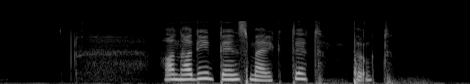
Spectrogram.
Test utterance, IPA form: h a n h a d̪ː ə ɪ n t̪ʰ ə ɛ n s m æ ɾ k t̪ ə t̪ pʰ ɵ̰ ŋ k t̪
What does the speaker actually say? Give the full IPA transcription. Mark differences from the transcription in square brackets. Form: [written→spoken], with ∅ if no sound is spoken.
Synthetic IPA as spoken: h a n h a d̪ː ə ɪ n [t̪ʰ→t̪] ə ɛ n s m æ ɾ k t̪ ə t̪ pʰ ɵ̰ ŋ k t̪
